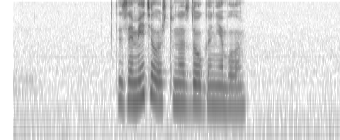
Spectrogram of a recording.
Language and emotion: Russian, neutral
